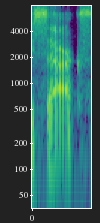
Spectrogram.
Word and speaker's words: Sachs: Actually, Angrod, there is a guy on this server named Harry Sachs. It's just spelled. Oh no! It's spelled SACHS. Oh, like Saks Fifth Avenue.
